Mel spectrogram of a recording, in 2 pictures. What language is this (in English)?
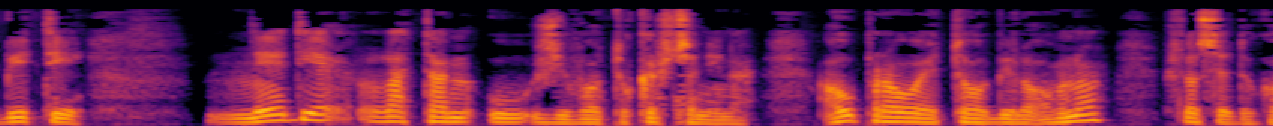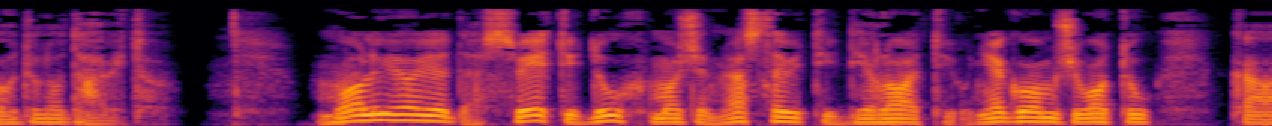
Croatian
